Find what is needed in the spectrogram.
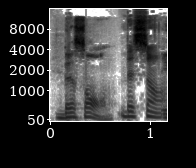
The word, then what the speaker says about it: Besson: The director is Luc Besson. I don't know if I have said that correctly. – Besson. He's French.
